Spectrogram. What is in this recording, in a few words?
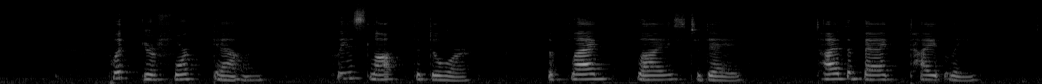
k and g sentences correct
